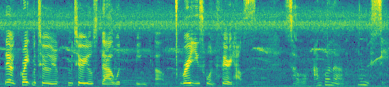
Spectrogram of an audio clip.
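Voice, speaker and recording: Her voice a little high, a thirtyish garden educator and story time host talks with small children outdoors among trees, quizzing them in an expressive, singsong manner. The recording carries clear outdoor ambience and chirring insects.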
